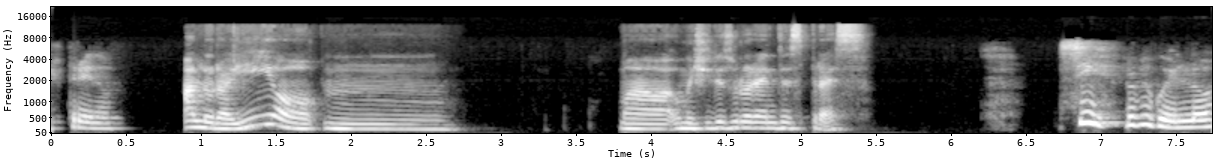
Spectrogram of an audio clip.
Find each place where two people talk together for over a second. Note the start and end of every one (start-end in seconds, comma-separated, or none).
none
